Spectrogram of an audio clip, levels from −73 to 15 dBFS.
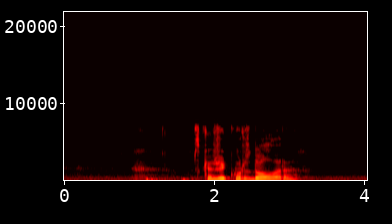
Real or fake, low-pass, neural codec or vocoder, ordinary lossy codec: fake; 7.2 kHz; codec, 16 kHz, 16 kbps, FunCodec, trained on LibriTTS, 50 frames a second; none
